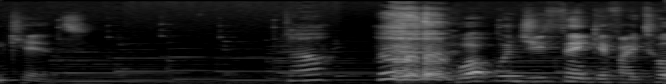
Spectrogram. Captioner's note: laughs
